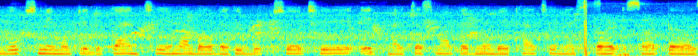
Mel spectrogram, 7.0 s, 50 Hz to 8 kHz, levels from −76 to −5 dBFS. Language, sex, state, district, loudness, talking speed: Gujarati, female, Maharashtra, Mumbai Suburban, -22 LUFS, 180 wpm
